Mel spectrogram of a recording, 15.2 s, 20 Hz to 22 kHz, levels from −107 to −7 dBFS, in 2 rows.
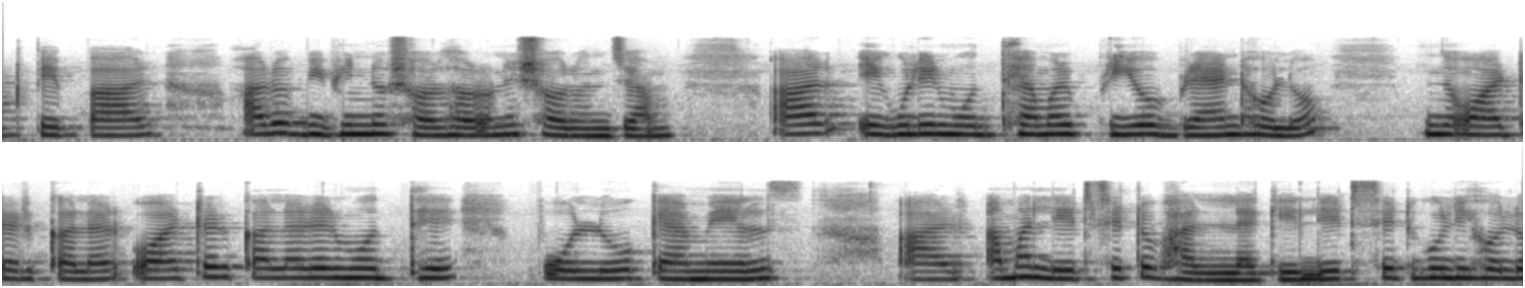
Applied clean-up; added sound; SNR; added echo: none; none; none; none.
